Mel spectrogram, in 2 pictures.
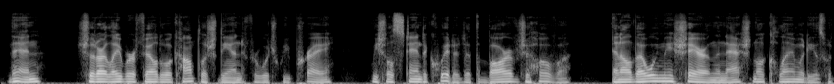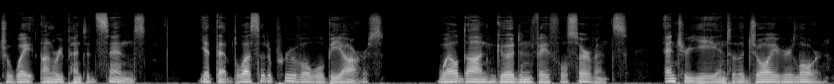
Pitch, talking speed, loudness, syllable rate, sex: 110 Hz, 200 wpm, -20 LUFS, 5.8 syllables/s, male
